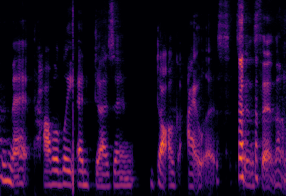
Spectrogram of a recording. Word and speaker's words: Isla: balance of What is Isla? It's a great question. Oh, that's such a good question. And that is how you pronounce it, right? Yeah, Isla? yeah.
